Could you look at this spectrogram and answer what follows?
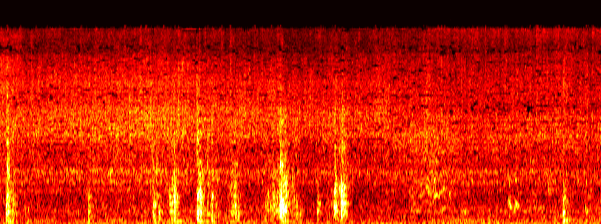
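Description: Crabs frying in a pan with buttered garlic and blended tomato sauce, giving a continuous sizzle with occasional clinks and stirring knocks, no speech.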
